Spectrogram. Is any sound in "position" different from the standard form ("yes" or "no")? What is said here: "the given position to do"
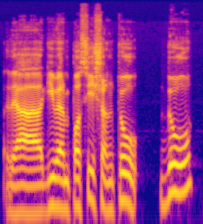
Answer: yes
